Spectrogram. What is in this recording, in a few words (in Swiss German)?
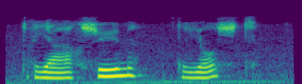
"jarschum", alsace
